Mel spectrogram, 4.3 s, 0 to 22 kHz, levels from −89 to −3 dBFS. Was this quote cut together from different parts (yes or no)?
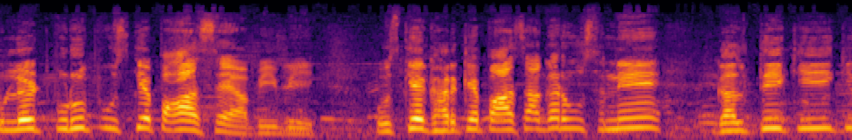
no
